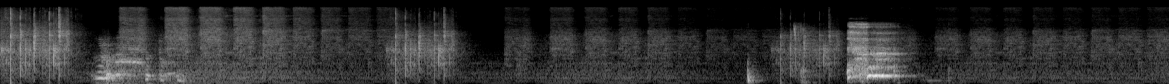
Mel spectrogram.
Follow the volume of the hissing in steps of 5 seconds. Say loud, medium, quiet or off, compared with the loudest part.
loud, medium, medium.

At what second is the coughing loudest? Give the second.
9 s.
